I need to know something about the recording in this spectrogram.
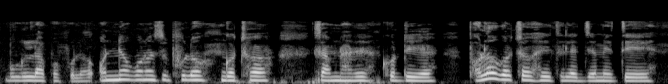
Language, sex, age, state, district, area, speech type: Odia, male, 18-30, Odisha, Malkangiri, urban, spontaneous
